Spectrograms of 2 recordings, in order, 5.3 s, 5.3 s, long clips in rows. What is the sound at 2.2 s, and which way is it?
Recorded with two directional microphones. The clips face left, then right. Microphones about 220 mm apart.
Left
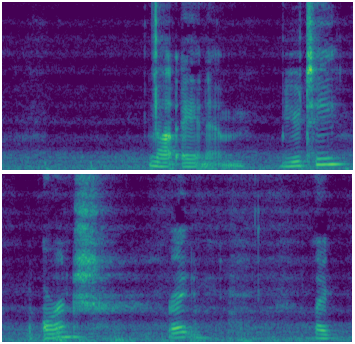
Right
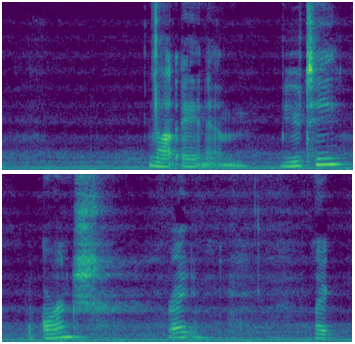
A woman's voice, 30° left (ahead or behind).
